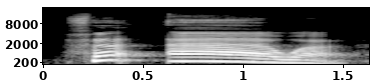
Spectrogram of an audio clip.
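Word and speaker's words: فَآوَىٰ: Ятиман фа'ава. Здесь у нас фа'а, четкое ясное произношение звука хамза, и удлинение подчиняется хамзе в размере двух огласовок. Итого получается фа'ава.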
